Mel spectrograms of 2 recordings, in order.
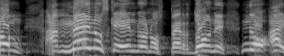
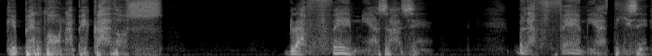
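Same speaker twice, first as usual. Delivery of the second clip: hissed whisper, slow and much softer; whispered accusation; 10 semitones lower, 12 dB quieter, slower than usual. Acted. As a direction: whisper it like scandalized gossip. Crowd murmuring accusation, whispered.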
